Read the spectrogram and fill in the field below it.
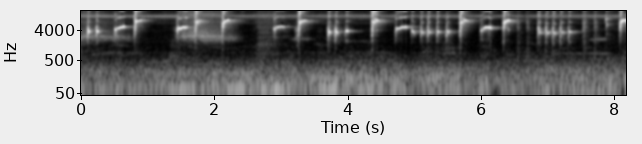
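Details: Sunbird in full, lively song with many varied phrases, for luring and tutoring birds; quick sequences of thin high chirps and downslurred whistles, occasional brief pauses, steady faint high hum throughout.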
